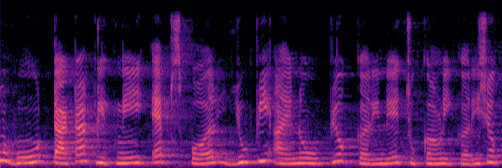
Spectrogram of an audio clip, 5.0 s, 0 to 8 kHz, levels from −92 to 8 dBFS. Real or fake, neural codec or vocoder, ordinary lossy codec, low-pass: real; none; none; 7.2 kHz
